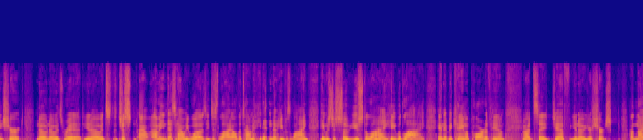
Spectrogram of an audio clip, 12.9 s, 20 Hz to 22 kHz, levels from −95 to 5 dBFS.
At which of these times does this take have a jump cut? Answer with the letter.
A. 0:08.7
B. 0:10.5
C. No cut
B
